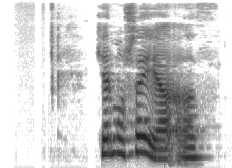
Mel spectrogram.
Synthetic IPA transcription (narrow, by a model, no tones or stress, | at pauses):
çɛɾmawseːjaʔað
